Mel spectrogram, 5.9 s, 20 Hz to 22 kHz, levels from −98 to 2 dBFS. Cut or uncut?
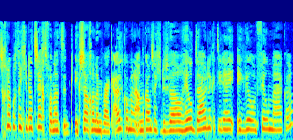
cut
